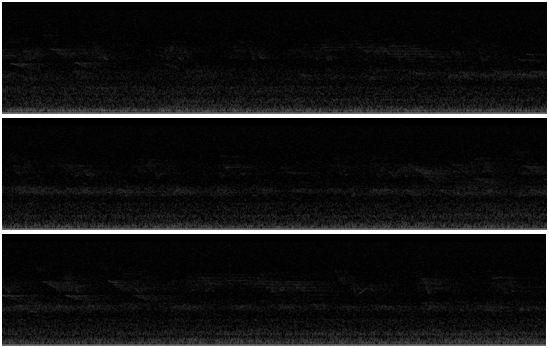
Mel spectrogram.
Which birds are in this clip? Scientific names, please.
Corvus brachyrhynchos, Cardinalis cardinalis, Vireo olivaceus, Catharus fuscescens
